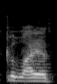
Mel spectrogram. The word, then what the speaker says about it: Goliath: So, it is three syllables. Go li ath.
